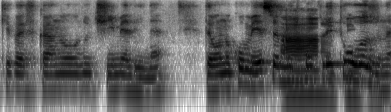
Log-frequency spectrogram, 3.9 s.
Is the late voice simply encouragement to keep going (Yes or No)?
Yes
